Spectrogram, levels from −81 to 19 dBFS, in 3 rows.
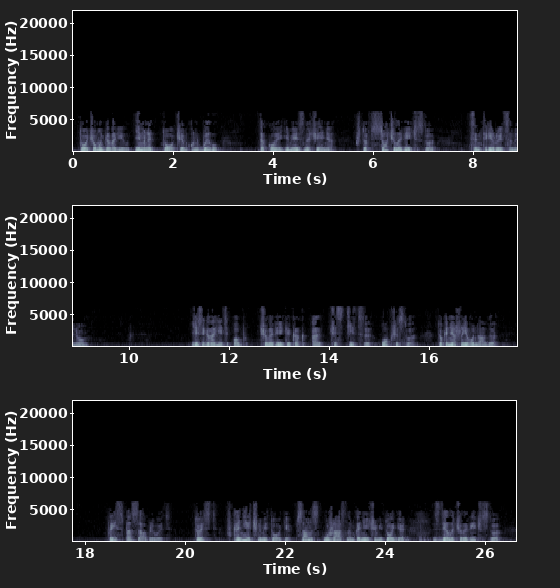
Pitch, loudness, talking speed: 165 Hz, -26 LUFS, 100 wpm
